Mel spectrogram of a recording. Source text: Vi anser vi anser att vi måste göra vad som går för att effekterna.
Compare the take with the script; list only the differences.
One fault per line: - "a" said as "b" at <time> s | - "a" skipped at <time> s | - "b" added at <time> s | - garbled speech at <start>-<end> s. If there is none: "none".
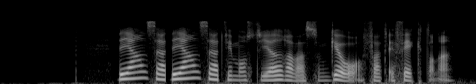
none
